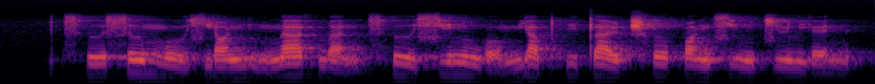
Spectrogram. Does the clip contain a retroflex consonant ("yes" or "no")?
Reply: yes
